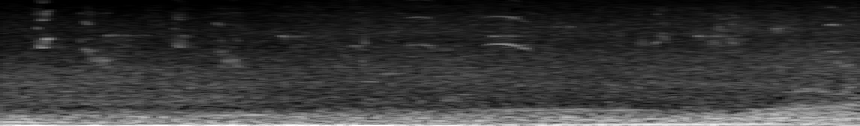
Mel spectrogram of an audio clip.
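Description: Low rumble, heaviest in the first two seconds, with a few faint bird chirps over it.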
